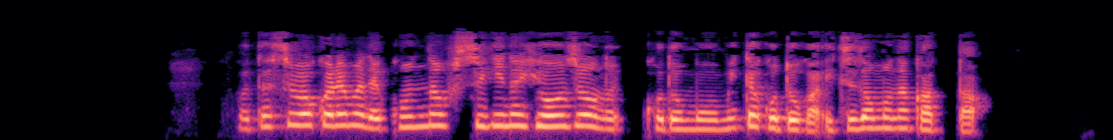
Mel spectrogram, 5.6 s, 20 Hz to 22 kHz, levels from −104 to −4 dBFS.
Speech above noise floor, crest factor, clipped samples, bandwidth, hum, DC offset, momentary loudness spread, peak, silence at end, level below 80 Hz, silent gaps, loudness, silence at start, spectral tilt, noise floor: over 69 dB; 16 dB; under 0.1%; 9.6 kHz; none; under 0.1%; 9 LU; -6 dBFS; 0.65 s; -80 dBFS; none; -21 LUFS; 1.2 s; -3 dB/octave; under -90 dBFS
